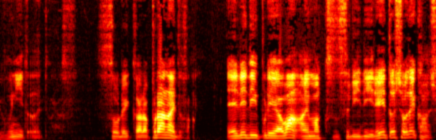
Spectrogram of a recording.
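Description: A man speaks very fast in a medium pitch with lively intonation. His loudness swings widely. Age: middle-aged. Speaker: film podcast host. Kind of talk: casual chat.

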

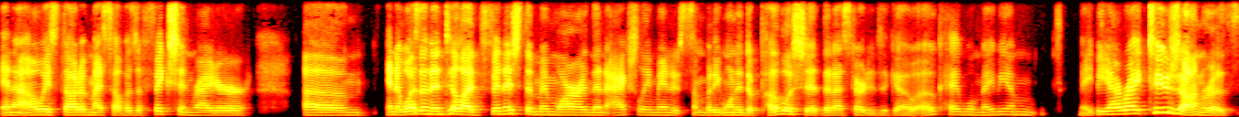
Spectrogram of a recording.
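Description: A woman speaks at a fairly quick pace in a medium pitch, with ordinary pitch variation. The background is quiet. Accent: Southern US. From North Carolina, US South. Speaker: author and writing professor. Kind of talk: casual interview chat.

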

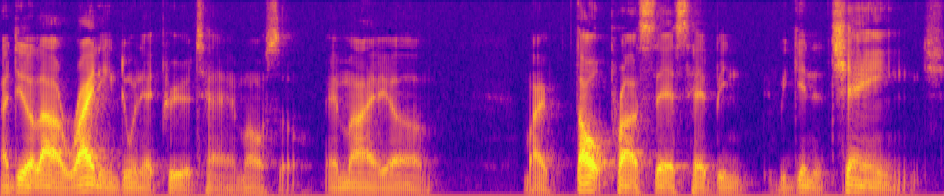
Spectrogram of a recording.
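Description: With an American accent, a man speaks at a moderate pace in a very deep, low voice with vocal fry and fairly even intonation. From Gary, Indiana, US Midwest. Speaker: former death row prisoner. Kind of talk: interview testimony. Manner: halting, many hesitations and restarts.

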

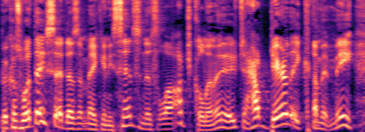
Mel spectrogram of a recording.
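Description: A man with an American accent lets his pitch swing very widely. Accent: Southern US, muted. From US South, Georgia. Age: 40s. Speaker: TV and internet personality, musician. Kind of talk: casual chat.

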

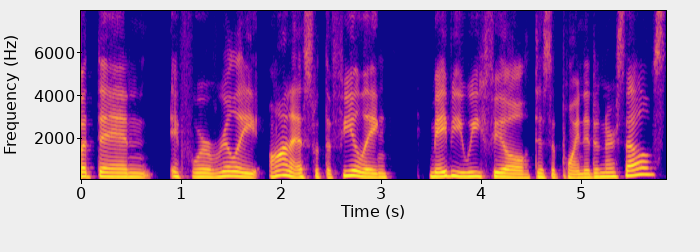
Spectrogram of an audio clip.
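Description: Over a quiet background, the sound is dry and close with no echo. A woman in an ordinary speaking voice talks at medium pitch and a fairly slow pace, with ordinary pitch variation. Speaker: counselor. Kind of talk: casual interview.

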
